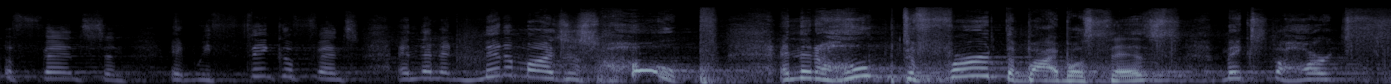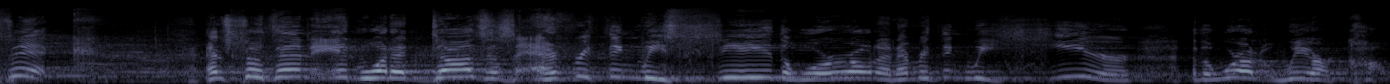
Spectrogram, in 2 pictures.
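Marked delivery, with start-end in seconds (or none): 2.0-13.9 louder, driving sermon climax; preaching at full force. Acted. Pastor warning the church about offense, preaching at full force. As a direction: pastor pressing the point home to the congregation.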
